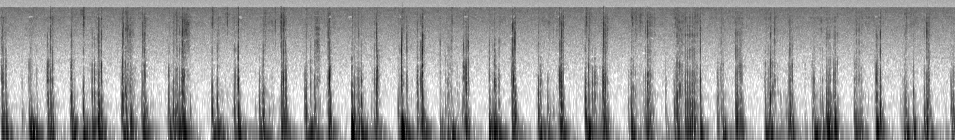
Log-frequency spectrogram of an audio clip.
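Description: Long green-nailed fingers tap and scratch the sides of a round, hollow, red and zebra-print faux leather cosmetics bag with a microphone inside it. Rapid, uneven, muffled thumps follow one another with almost no ring, heavy in deep low end. They sound like a dull, throbbing heartbeat with faint brighter scratchy edges.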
